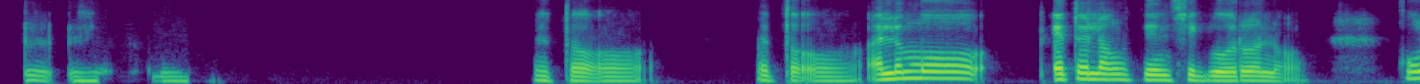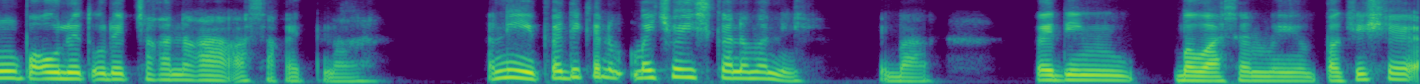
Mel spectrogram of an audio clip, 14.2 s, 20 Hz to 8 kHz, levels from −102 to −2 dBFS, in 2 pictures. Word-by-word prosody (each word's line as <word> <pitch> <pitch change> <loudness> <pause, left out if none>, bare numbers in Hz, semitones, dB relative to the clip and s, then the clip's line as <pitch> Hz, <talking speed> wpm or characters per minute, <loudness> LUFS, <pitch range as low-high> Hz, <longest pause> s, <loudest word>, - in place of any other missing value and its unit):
Mm, 165 -2 -6 0.5
hmm. 145 0 -11 1.7
Totoo. 150 -2 -4 0.5
Totoo. 150 +2 -5
Alam 205 +4 +4
mo 240 -1 +4 0.5
eto 195 +2 +4
lang 195 -1 +2
din 180 -1 +1
siguro 160 -2 +1
'no, 145 +2 -8 0.4
kung 240 0 +3
paulit-ulit 215 -2 +4
tsaka 190 -2 -4
nakakasakit 165 -4 -4
na, 135 +1 -10 0.5
ano, 245 - +2
eh, - - +6
puwede 245 +3 +2
ka - - +1
na - - +1
may 260 0 +4
choice 275 -1 +3
ka 250 - 0
naman, 230 -5 +2
eh, 145 - -10 0.4
'di - - -6
ba? 135 -1 -5 0.5
Puwedeng 175 -2 +2 0.2
bawasan 155 -1 +3
mo 150 - -1
yung 145 -1 -2
pagshi-share, 195 +6 0
175 Hz, 140 wpm, -22 LUFS, 150-210 Hz, 1.7 s, eh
